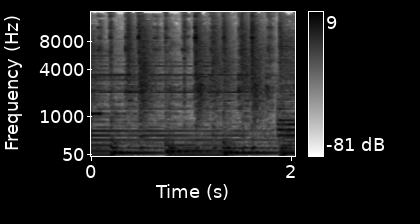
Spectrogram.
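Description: Background music with a steady beat and a bass line that changes note about every half second.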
